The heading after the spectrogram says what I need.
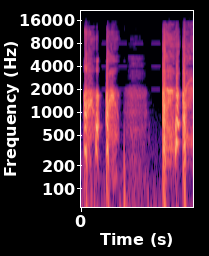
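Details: Girl with a cold who says she is coughing a lot: two pairs of short, harsh coughs separated by a breath in.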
